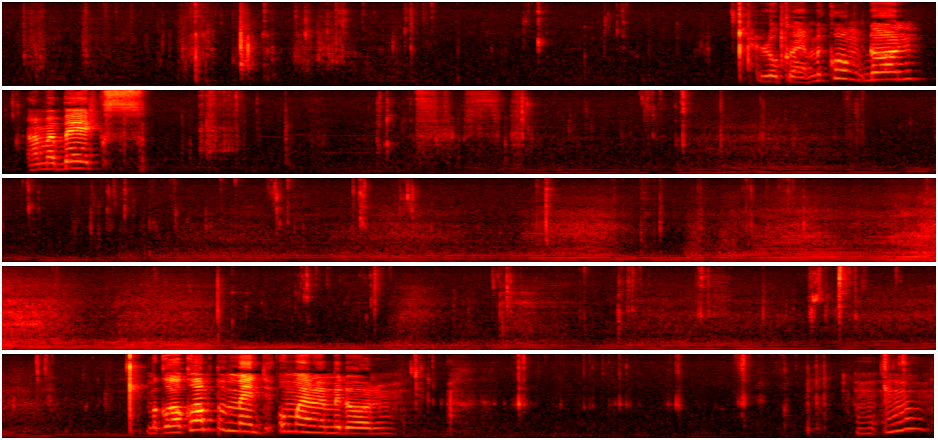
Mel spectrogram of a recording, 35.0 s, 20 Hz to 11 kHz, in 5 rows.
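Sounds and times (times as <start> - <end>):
chewing and biting food: 0.1 - 5.7, 9.7 - 20.7, 22.0 - 29.1, 31.0 - 34.7
wet mouth clicks: 27.0 - 27.5.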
